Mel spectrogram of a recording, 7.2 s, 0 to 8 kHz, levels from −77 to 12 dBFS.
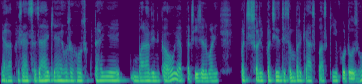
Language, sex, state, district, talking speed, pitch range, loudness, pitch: Hindi, male, Bihar, Araria, 215 wpm, 130-140 Hz, -17 LUFS, 135 Hz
